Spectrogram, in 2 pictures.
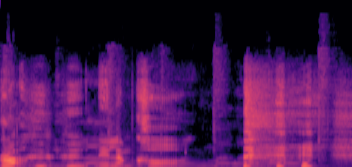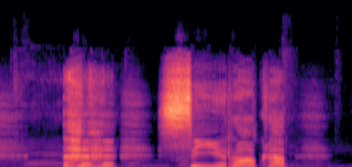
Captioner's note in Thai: เสียงหัวเราะ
